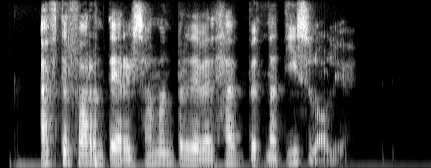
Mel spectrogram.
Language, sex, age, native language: Icelandic, other, 20-29, English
